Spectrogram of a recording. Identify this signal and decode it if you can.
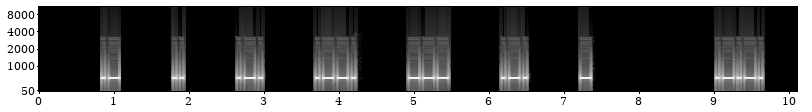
Morse code, heard as a keyed tone, about 25 wpm, spaced as for 10 wpm, 550 Hz. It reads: AIRPORT <AR>
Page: news headlines in morse code at 10 wpm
